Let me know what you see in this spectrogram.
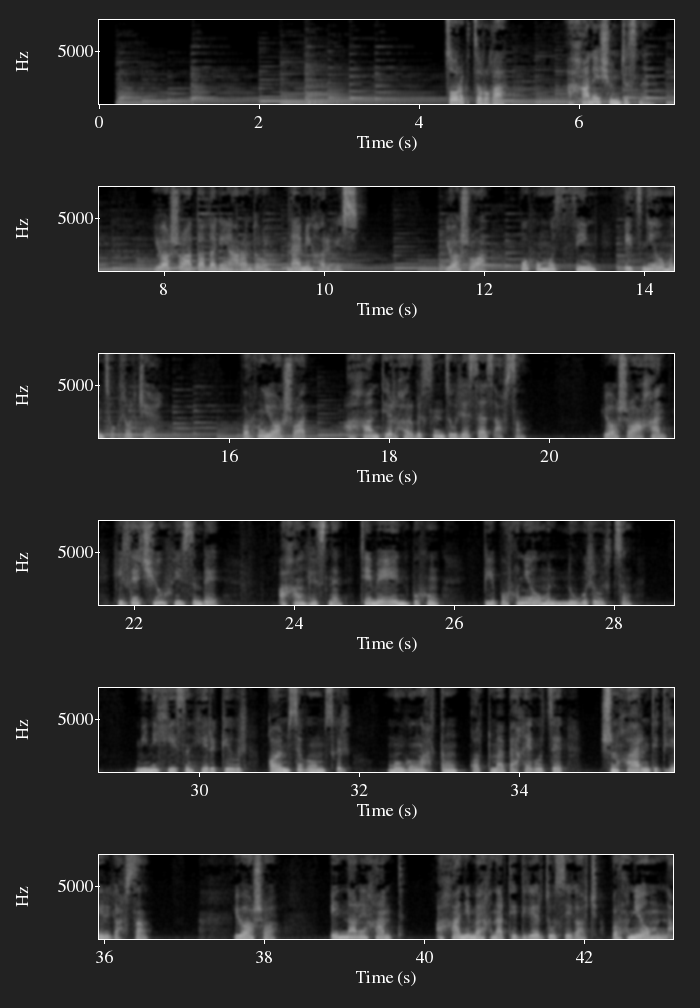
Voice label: mongolian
